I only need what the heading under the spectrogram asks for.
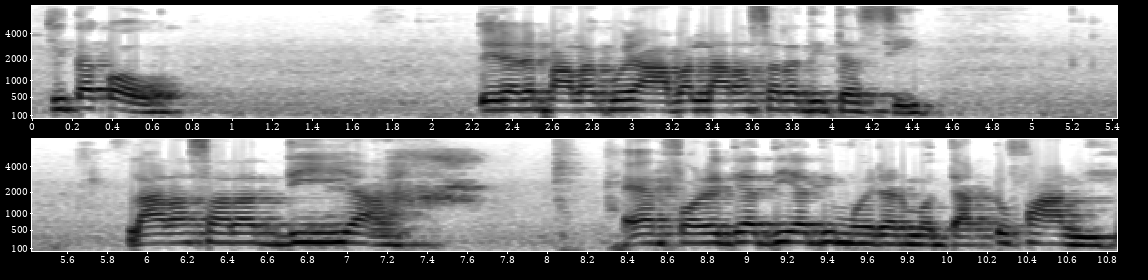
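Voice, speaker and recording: A woman's voice: medium pitch, echoey room, a little hiss or hum. A woman from Cumilla with a Cumilla Bengali dialect, talking viewers through a recipe as she cooks and chatting with them like friends. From Cumilla, Bangladesh. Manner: chatty, talks to viewers as friends while cooking. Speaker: cooking vlogger. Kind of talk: casual cooking narration.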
